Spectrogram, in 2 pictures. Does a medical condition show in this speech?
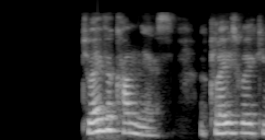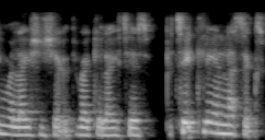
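No.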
